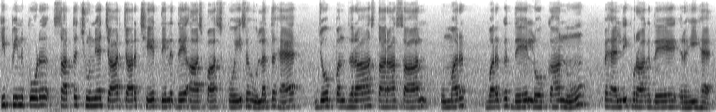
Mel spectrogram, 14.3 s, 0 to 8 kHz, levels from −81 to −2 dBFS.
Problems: none marked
